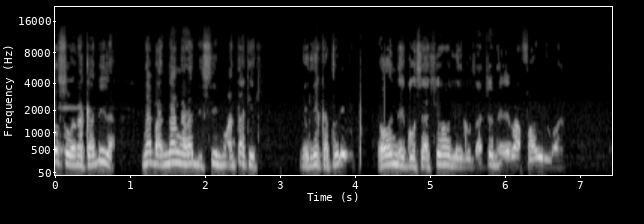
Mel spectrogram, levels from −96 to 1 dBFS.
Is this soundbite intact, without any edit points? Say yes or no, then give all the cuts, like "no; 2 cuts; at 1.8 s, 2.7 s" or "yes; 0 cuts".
no; 1 cut; at 4.1 s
